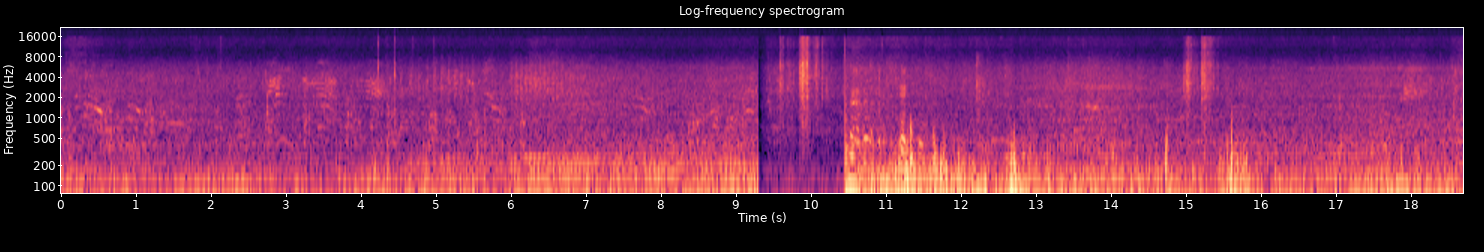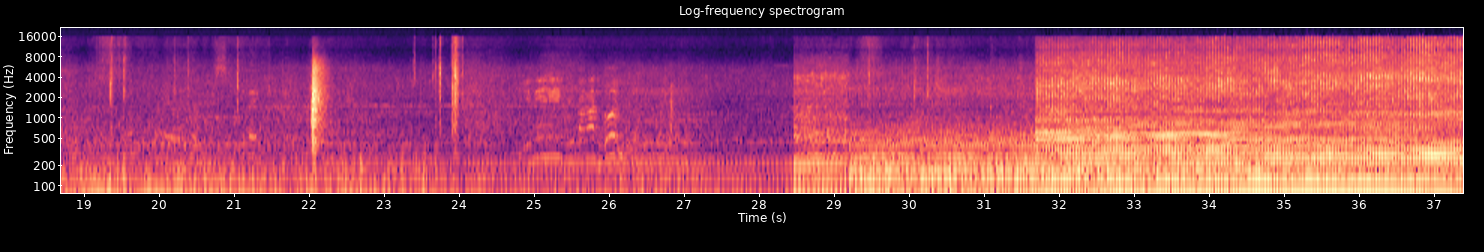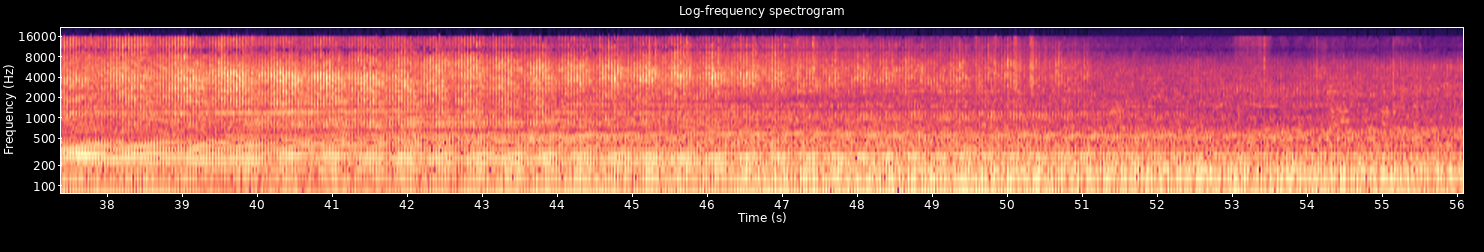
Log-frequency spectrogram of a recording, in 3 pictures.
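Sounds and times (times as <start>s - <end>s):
small engine running: 4.2s - 8.1s, 28.4s - 56.0s.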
